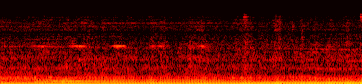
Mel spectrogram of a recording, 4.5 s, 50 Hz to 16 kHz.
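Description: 2011 Mercedes-Benz C300 4matic's 3.0-litre V6 idling steadily, with a few light clicks near the end.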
